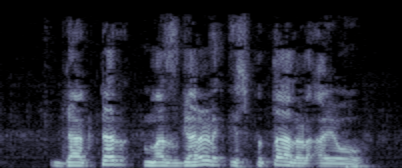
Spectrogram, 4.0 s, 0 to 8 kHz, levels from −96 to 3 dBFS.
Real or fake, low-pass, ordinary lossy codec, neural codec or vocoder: real; 7.2 kHz; AAC, 32 kbps; none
